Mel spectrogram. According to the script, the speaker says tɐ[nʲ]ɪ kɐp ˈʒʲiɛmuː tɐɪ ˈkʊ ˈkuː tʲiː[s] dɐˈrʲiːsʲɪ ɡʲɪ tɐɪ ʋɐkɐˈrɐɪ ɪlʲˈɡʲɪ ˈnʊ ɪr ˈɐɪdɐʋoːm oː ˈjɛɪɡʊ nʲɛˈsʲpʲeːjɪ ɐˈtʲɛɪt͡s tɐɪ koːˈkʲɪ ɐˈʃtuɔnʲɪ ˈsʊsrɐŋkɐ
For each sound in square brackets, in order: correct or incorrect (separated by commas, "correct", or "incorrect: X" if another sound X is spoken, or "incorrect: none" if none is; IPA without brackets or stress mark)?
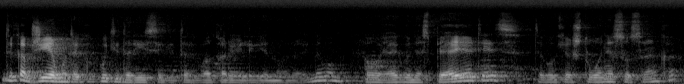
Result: incorrect: none, incorrect: none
